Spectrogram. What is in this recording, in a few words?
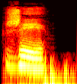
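"zs", Hungarian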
